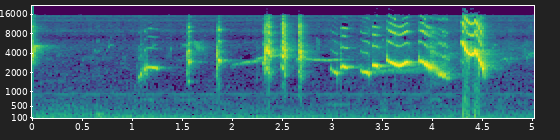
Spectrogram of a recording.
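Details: Oriental magpie-robin singing a fighting lure: scattered clicks and a thin whistle building into a loud run of buzzy notes and wavering whistled slurs.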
